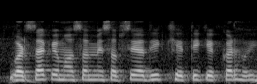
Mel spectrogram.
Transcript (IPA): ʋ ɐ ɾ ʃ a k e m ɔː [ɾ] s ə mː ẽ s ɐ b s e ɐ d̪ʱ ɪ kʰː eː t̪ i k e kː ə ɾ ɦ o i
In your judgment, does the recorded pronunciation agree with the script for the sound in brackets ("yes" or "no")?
no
